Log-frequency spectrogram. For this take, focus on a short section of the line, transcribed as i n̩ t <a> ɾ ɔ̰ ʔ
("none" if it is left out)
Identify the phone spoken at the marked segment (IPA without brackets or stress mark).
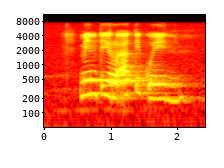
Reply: i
